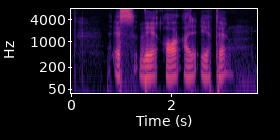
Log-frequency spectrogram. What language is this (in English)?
Norwegian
